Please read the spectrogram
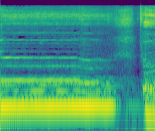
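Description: An a cappella vocal group holds a sustained close-harmony chord, mostly hummed. The chord breaks off near the end.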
